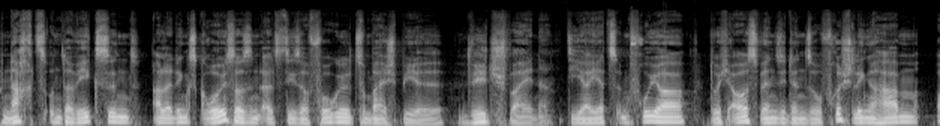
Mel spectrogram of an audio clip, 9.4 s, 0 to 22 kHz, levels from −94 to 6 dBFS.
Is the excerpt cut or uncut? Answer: cut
